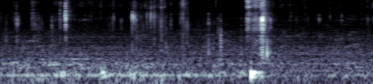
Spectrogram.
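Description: A person eating birria ramen: quiet chewing with small, scattered mouth clicks, and one louder, brief mouth sound just before four seconds in.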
